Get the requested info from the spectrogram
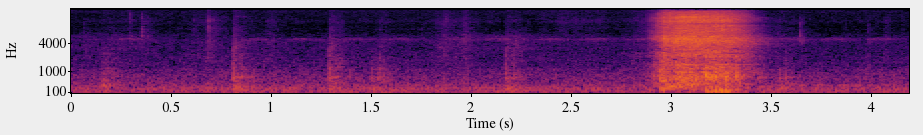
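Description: A short, loud burst of breath noise from a person about three seconds in, lasting about half a second. Before it, faint ticks of trading cards being handled.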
